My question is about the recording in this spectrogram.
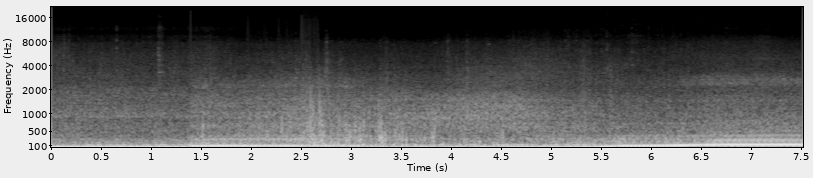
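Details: Oldsmobile TH350 automatic transmission after governor gear replacement and new filter, test drive: steady engine drone steps cleanly through first, second and third, reverse also works, no flaring or slipping; normal shifting restored.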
